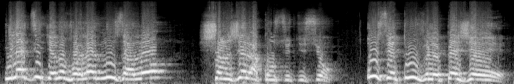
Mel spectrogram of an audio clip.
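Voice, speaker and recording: High-pitched man, fast heated political guest, keeps repeating himself. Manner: animated, rapid, repeats himself. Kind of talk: heated political debate in French and Lingala.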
